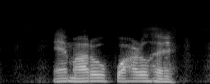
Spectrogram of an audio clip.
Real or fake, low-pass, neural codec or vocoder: fake; 7.2 kHz; codec, 16 kHz, 0.3 kbps, FocalCodec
